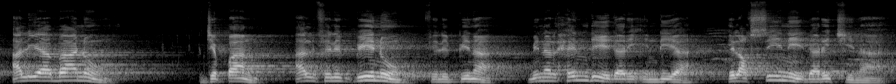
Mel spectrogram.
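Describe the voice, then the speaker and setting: A man's voice: mid-range voice, slight background noise. A man with an Indonesian accent giving a language lesson, reading phrases aloud, repeating them and explaining them didactically. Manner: didactic, repeats phrases and asks himself questions. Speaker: Arabic language teacher. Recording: echoey room with long reverb.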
